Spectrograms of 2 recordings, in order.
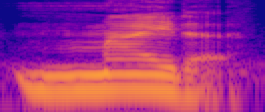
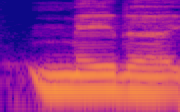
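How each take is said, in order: First: It is said with Italian pronunciation. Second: It is said with British pronunciation. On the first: The speaker calls it right. "you should say Maida" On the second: The speaker calls it wrong. "you shouldn't say Maida"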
